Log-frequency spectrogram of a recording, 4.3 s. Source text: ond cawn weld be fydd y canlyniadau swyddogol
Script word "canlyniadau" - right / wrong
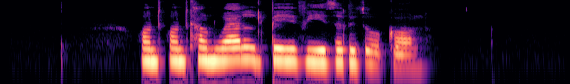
wrong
